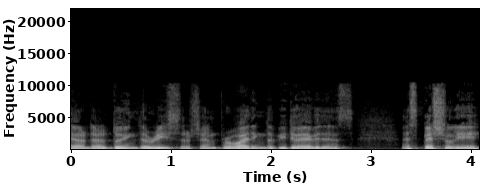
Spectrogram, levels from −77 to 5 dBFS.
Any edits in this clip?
no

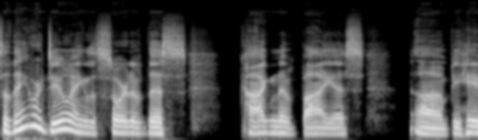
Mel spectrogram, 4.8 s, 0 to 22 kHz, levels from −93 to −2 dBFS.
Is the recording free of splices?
yes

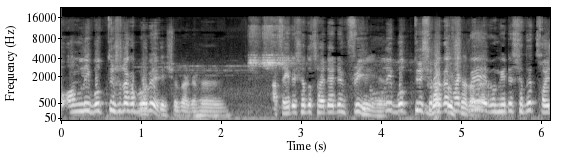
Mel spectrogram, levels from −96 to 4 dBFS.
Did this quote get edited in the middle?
yes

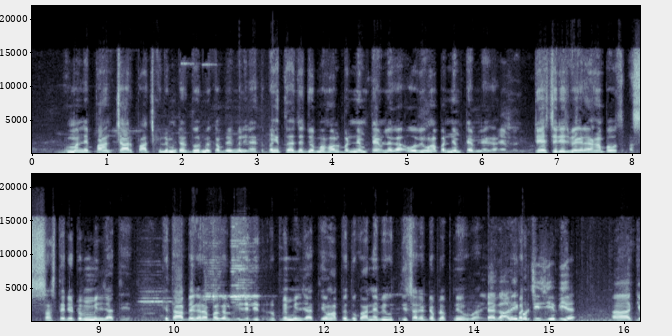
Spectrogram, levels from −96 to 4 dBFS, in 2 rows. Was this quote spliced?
yes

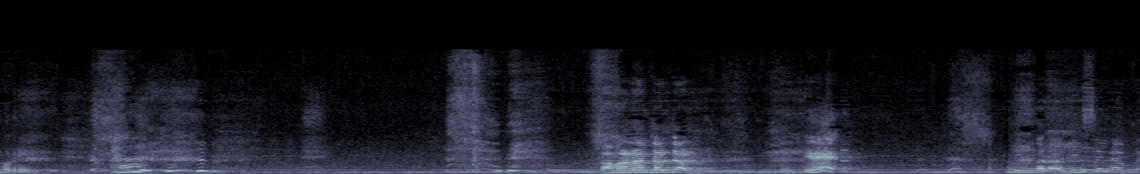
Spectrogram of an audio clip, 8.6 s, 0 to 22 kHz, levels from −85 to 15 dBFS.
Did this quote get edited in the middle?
yes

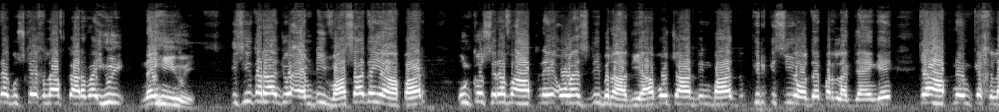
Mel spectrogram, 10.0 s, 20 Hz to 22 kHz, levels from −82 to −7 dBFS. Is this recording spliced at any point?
no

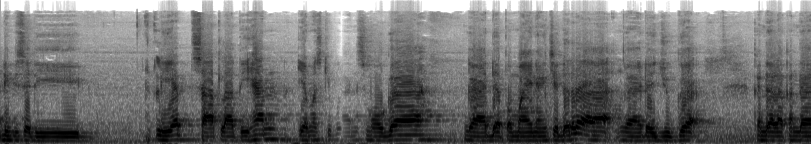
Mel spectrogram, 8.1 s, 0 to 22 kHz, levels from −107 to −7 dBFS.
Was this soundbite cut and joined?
yes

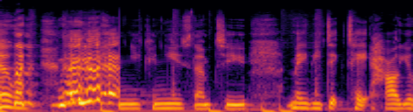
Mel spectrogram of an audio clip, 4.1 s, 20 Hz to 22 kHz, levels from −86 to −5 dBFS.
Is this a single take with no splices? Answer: no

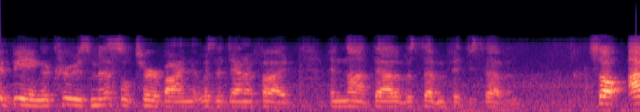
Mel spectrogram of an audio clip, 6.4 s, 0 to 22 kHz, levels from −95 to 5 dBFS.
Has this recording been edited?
yes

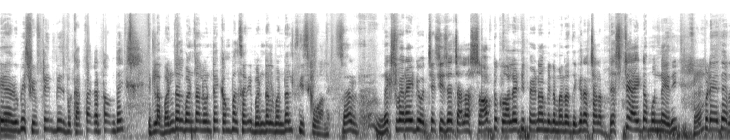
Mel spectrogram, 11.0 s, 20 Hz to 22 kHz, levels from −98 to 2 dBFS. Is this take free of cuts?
yes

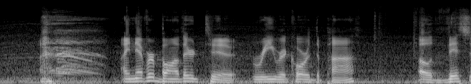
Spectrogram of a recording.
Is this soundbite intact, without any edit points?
no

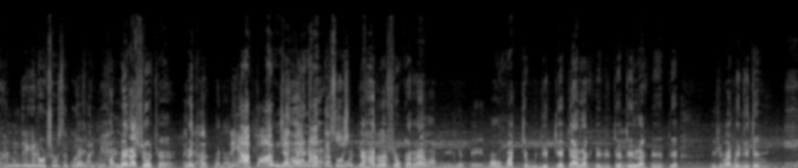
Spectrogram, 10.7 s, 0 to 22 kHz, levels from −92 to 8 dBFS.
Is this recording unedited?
yes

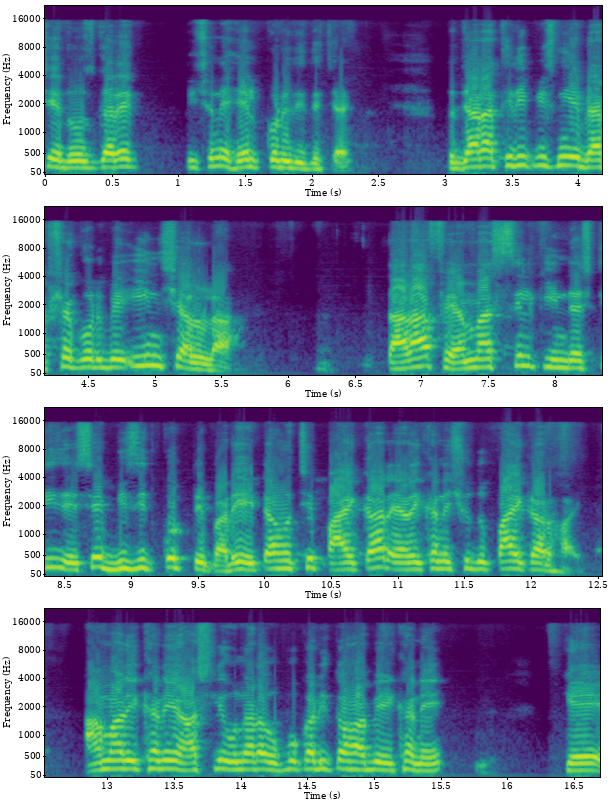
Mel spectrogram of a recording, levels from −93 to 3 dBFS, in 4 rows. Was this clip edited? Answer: no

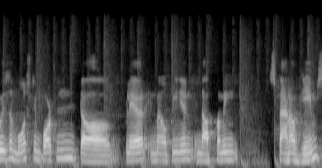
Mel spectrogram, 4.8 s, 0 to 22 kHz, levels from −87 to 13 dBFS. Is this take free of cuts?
yes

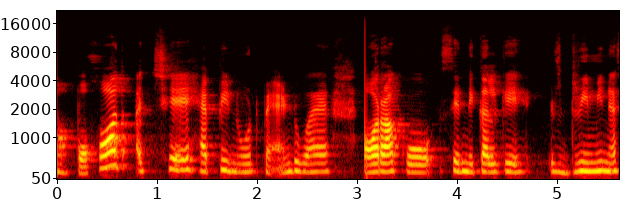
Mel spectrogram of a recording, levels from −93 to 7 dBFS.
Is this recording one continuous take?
no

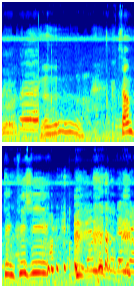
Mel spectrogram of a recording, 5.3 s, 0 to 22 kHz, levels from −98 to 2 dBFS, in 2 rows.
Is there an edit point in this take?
yes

